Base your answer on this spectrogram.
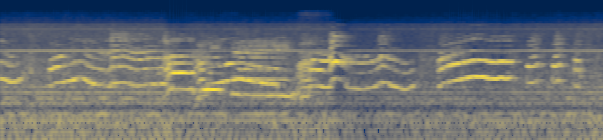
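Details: Ollie, a vocal dog, being brushed at a mobile grooming salon in Oklahoma, USA, makes warbling, yodel-like whines that rise and fall in quick bends, some short and yelping, over light background music.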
